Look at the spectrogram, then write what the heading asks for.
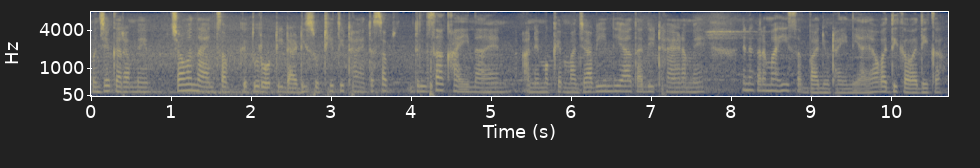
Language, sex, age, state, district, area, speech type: Sindhi, female, 30-45, Gujarat, Junagadh, urban, spontaneous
